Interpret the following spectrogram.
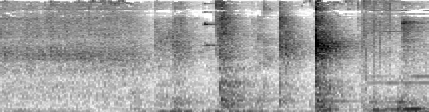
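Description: Kone EcoSpace elevator doors sliding shut under the held door-close button, ending in a thud about three seconds in. A faint steady hum starts just after.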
